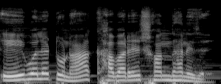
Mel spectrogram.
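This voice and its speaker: A woman narrates a scripted cartoon story at a middling pitch. She tells it as a storyteller, with faint music underneath. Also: moderate pace, darkish tone.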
